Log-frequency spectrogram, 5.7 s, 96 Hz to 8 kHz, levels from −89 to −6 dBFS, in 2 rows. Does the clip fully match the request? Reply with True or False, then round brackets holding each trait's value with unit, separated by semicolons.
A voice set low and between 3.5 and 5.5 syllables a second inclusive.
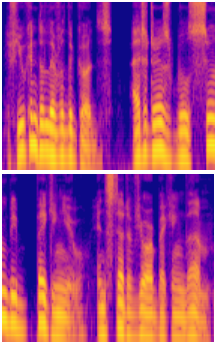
True (125 Hz; 4.6 syllables/s)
